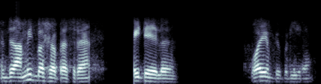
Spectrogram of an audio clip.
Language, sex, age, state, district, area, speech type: Tamil, male, 18-30, Tamil Nadu, Ranipet, rural, conversation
